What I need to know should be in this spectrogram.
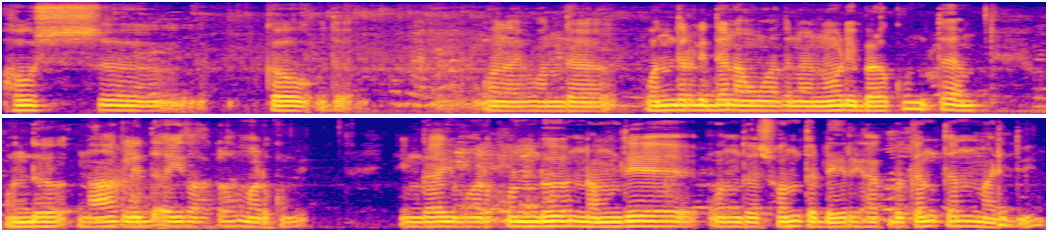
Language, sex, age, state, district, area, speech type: Kannada, male, 30-45, Karnataka, Gadag, rural, spontaneous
